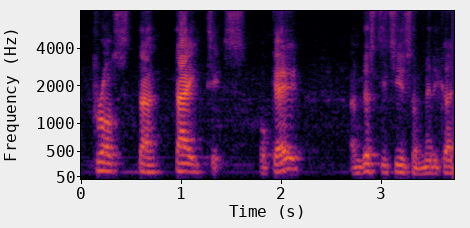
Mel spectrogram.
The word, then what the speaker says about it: prostatitis: called prostate productivity prostatitis prostatitis just pronounce it prostatitis okay i'm just using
